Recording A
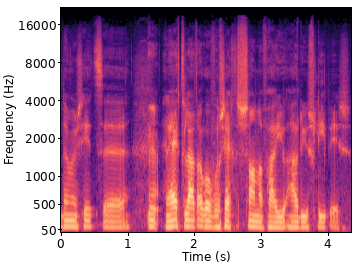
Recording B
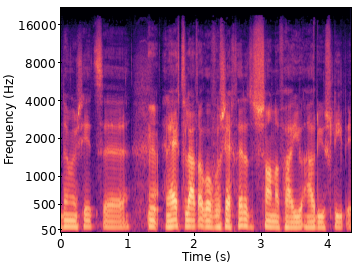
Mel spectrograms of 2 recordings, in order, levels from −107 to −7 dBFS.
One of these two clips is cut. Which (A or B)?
A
